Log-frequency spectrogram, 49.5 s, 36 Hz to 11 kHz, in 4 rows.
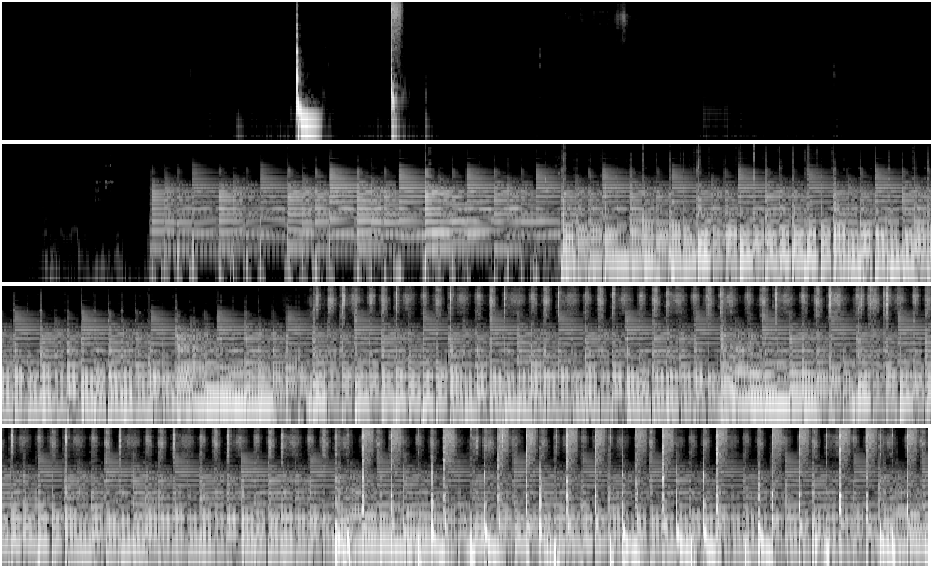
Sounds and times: Inside, small room: 0:02.1 - 0:49.5.

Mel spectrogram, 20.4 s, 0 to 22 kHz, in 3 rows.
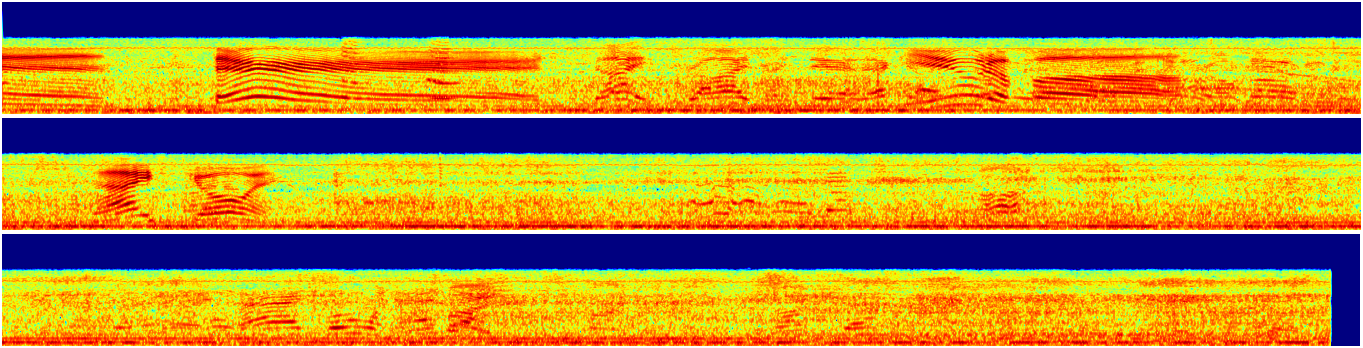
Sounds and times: Motorboat, speedboat: 0:00.0 - 0:20.2.

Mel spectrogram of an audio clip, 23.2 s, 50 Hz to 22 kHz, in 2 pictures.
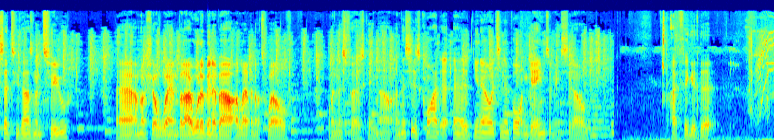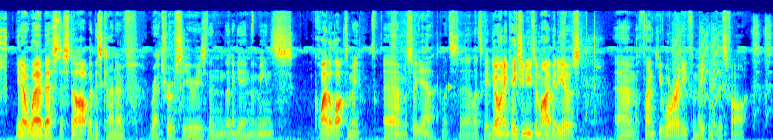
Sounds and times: Speech: 0:00.0 - 0:01.0, 0:01.8 - 0:09.0, 0:10.0 - 0:10.7, 0:11.9 - 0:22.8.

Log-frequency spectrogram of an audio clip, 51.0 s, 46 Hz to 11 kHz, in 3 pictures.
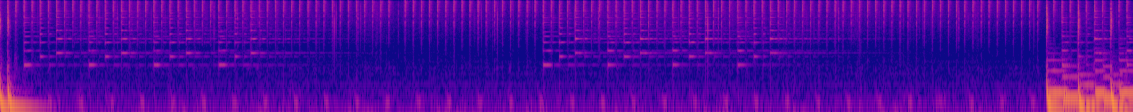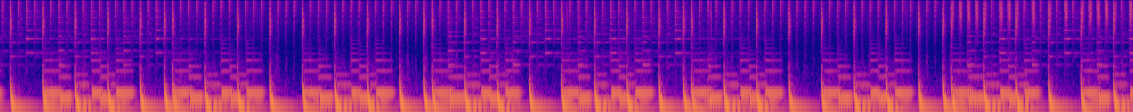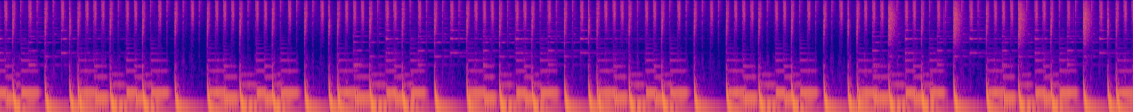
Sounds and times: Music: 0:00.0 - 0:50.9.

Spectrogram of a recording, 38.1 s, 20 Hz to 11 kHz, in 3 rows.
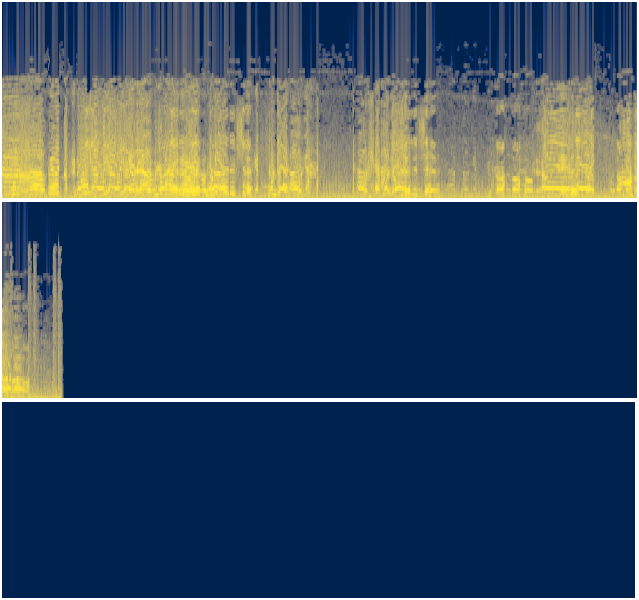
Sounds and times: Speech: 0:00.0 - 0:06.4, 0:07.0 - 0:13.3.

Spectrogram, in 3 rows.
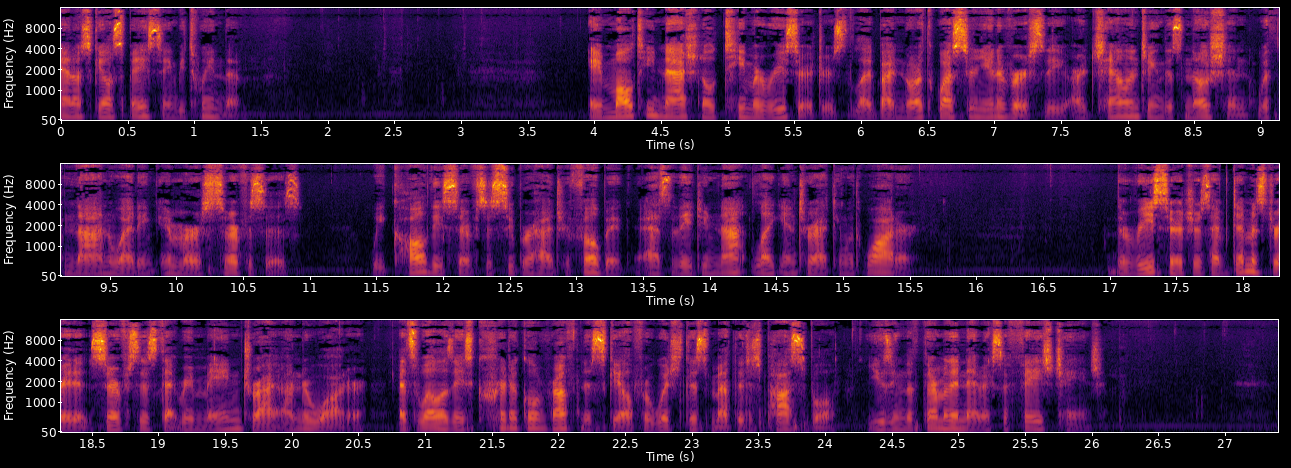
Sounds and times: Speech: 0:00.0 - 0:01.4, 0:04.0 - 0:15.6, 0:17.0 - 0:26.2.

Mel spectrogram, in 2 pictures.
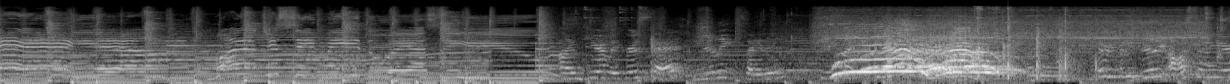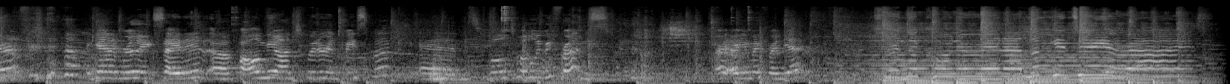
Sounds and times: Music: 0:00.0 - 0:24.6
Speech: 0:05.6 - 0:07.9, 0:13.2 - 0:20.4.

